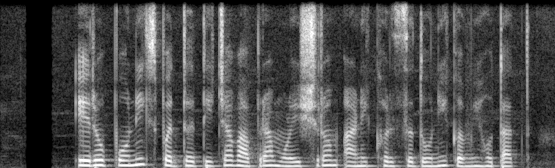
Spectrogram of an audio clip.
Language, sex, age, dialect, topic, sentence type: Marathi, female, 31-35, Northern Konkan, agriculture, statement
